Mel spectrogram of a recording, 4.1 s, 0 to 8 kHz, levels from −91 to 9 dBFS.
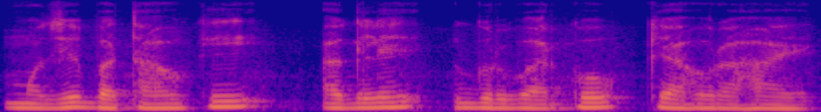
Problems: none marked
